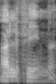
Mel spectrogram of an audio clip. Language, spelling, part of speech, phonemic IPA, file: French, alvine, adjective, /al.vin/, Fr-alvine.ogg
- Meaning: feminine singular of alvin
